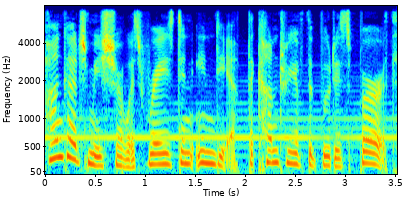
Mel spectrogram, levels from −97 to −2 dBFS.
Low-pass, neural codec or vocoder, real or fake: 7.2 kHz; none; real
